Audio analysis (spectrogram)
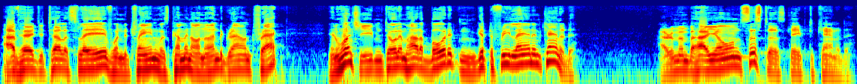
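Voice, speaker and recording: A determined freed man in a 1950s radio drama. His low voice swings widely with conviction, and he persuades like a preacher. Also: big pitch swings, a little fast. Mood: urgent, fervent. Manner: fervent, persuasive, preaching cadence. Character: determined freed slave man, educated, fiery rebel leader.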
